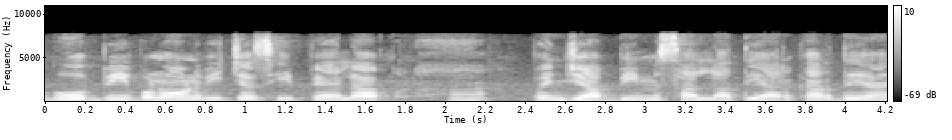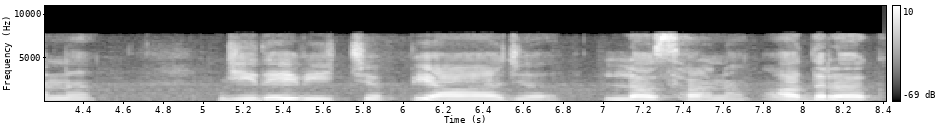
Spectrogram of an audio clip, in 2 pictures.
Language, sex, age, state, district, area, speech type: Punjabi, female, 45-60, Punjab, Mohali, urban, spontaneous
